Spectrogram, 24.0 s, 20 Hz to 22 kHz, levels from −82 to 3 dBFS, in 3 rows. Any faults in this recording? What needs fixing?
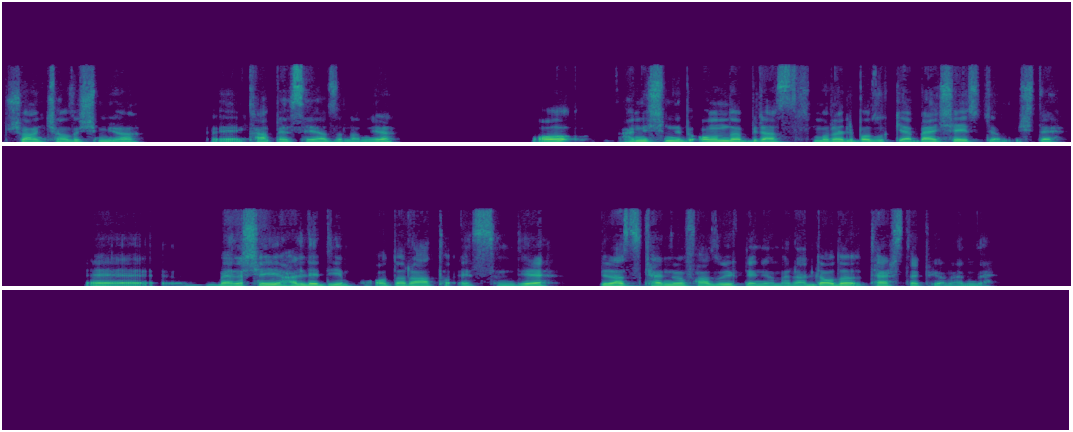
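At 9.82 s there is a skip consistent with audio missing between chunks: about a tenth of a second vanishes and the two sides butt together with no silence, likely where 6-second recording chunks were closed and reopened. The waveform shows an abrupt discontinuity there, and the spectrogram shows a vertical seam where the content jumps. To prevent it, keep a continuous buffer running across chunk boundaries, or overlap consecutive chunks and trim the overlap, so nothing is dropped during the handover.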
